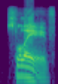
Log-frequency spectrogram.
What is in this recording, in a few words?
"slave", American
